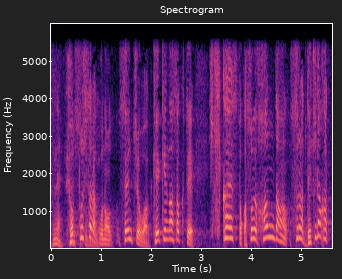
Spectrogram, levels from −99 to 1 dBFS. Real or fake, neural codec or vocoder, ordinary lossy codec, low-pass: real; none; none; 5.4 kHz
